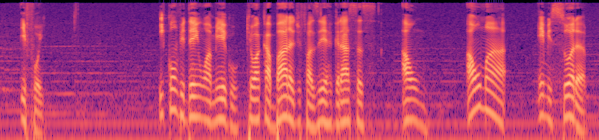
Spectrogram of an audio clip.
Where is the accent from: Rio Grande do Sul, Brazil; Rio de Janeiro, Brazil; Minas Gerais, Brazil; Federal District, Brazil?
Minas Gerais, Brazil; Juiz de Fora; moved away as an adult; now in São Paulo, Brazil; Me despedi da minha terra natal, Juiz de Fora, por causa de um sonho, e me mudei para São Paulo.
